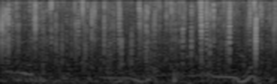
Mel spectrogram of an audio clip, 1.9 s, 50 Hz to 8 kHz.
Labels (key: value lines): label: biophony, cascading saw
recorder: SoundTrap 600 or HydroMoth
